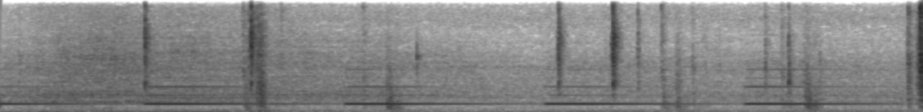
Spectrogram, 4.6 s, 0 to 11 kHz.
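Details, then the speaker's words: 2008-2012 Acura MDX after key fob replacement and programming with the ignition on/off and unlock sequence: sharp lock actuator clunks about once a second with short chimes as the doors unlock and lock; remote accepted. "Now look. You hear that? Unlocks. Locks. Perfect."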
